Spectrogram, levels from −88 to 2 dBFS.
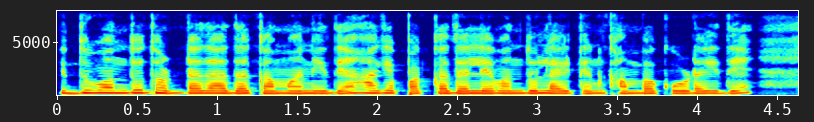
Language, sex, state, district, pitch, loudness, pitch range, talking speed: Kannada, female, Karnataka, Bidar, 225 Hz, -14 LUFS, 220-235 Hz, 155 wpm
